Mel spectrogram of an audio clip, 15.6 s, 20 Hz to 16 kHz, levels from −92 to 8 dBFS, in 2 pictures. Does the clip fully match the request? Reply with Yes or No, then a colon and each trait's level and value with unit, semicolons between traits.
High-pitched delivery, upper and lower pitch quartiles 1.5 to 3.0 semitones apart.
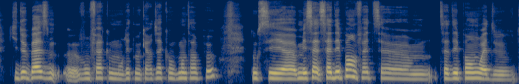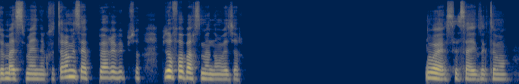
Yes: high, 195 Hz; average, 2.7 semitones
